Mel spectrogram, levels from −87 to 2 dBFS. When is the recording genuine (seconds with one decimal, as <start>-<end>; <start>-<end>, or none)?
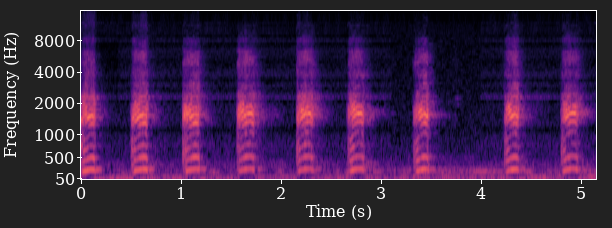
3.1-4.0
